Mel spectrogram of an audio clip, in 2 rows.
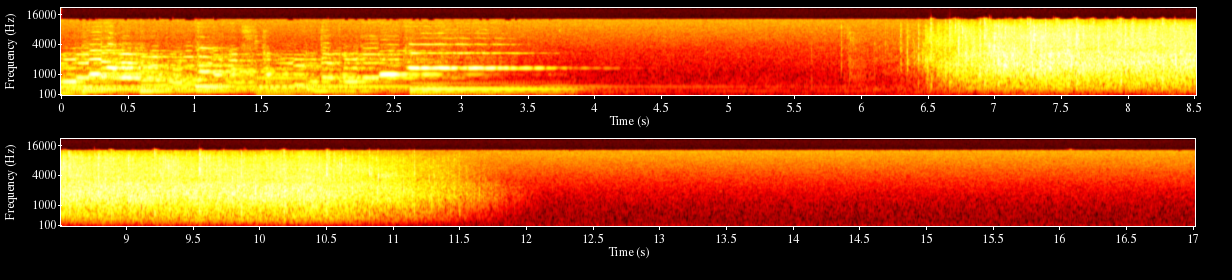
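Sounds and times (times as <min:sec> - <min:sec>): flute and harp: 0:00.0 - 0:04.4
audience applauding: 0:05.8 - 0:11.9.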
